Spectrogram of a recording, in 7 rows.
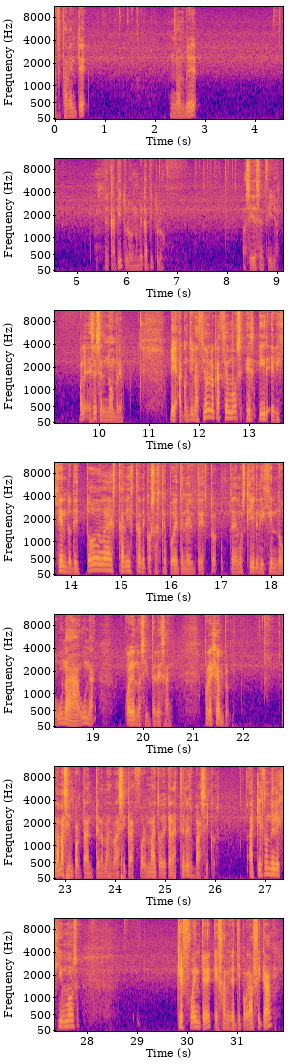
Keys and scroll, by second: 1.1-2.4 typing, 3.5-8.0 typing.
